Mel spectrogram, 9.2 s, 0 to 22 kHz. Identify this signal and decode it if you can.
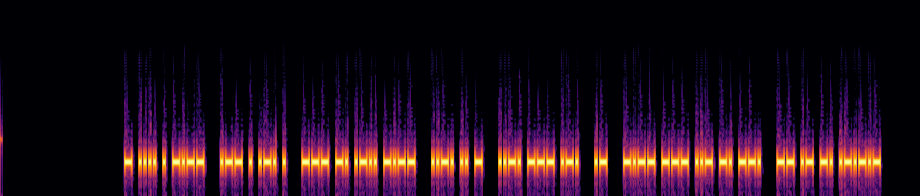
Morse code, heard as a keyed tone, about 50 wpm, 700 Hz. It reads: THEY WERE ONLY FIT FOR A YOUNG MAN.
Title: Sentences from Top 1000 Words - Review Part 5 - 50wpm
